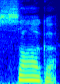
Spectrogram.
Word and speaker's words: saga: of the summer wells saga which by the way rhymes with gaga people were thanking him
